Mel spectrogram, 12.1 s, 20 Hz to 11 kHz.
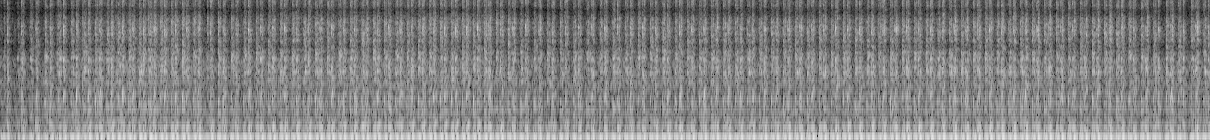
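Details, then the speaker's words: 1951 Ford F-100 flathead V8, first start in 30 years, running on spray and gas jug: fires up and holds steady, even rumble with regular exhaust pulse, no knocks or misses; running fine. "better quitter there yeah no press on in here that's pretty damn good though I got her running"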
